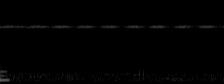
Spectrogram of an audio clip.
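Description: Faint cricket trill: one continuous high-pitched tone that pulses slightly in level, over low room hiss.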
